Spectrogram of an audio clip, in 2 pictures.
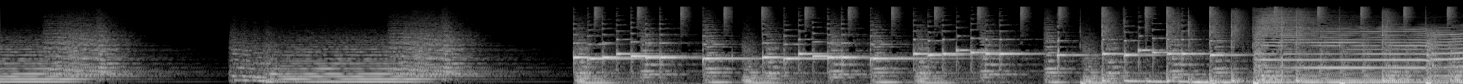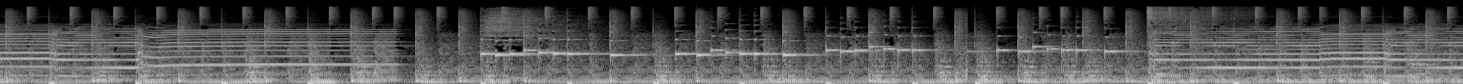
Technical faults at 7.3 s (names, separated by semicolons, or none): damaged data in a compressed stream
